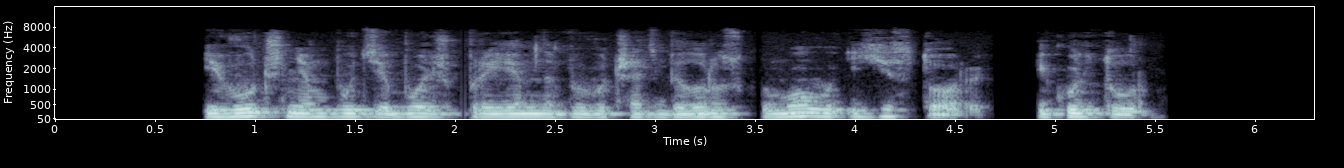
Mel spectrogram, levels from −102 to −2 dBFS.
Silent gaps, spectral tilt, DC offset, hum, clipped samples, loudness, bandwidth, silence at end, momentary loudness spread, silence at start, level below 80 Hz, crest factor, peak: 4.69-4.89 s; -8.5 dB/octave; under 0.1%; none; under 0.1%; -23 LUFS; 7.2 kHz; 0.85 s; 8 LU; 0.75 s; -48 dBFS; 18 dB; -6 dBFS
